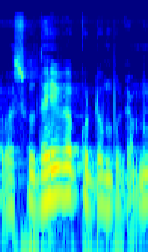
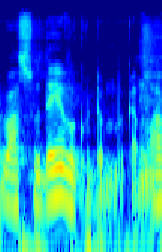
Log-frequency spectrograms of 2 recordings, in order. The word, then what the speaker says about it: वसुधैव कुटुंबकम: Vasudha ये हमारी क्या है, हमारा परिवार है, वसुधैव कुटुंबकम, not वासुदेव कुटुंबकम. Often people say it wrongly.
